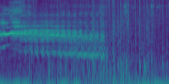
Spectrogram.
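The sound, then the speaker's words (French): A horse in a barn, being let loose, gives a loud, drawn-out whinny lasting about two seconds, with hooves clopping steadily underneath and continuing after the neigh fades. “Ah Monsieur, on va laisser les chevaux fuir!”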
